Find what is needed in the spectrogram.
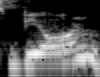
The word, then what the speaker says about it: Bjorn: It's Bjorn, B-J-O-R-N, Moerman, M-O-E-R-M-A-N.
